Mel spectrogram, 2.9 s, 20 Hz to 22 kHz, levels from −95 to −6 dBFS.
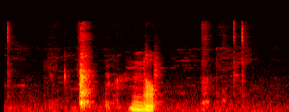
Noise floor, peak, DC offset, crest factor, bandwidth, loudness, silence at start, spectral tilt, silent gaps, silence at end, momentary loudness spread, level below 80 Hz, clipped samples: -63 dBFS; -18 dBFS; under 0.1%; 24 dB; 11.5 kHz; -38 LUFS; 0.8 s; -6 dB/octave; none; 0.45 s; 22 LU; -50 dBFS; under 0.1%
